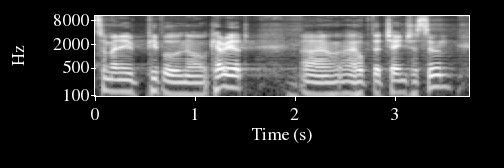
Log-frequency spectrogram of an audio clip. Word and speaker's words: CARIAD: Yes, and CARIAD was the right pronunciation, so Lukas would start with some words about CARIAD and what we do.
